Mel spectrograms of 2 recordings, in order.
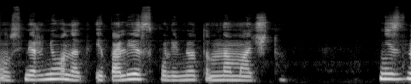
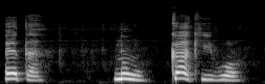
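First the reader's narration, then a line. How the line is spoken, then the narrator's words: Deep bass voice. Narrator (Russian): пробасил он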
